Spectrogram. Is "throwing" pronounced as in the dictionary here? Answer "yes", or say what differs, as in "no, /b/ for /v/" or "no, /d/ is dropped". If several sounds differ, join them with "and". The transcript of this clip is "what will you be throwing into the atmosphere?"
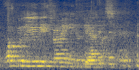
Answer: yes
